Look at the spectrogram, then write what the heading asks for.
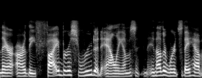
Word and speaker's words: allium: strong garlic onion smell to it and it's pronounced allium and its seed heads provide texture in the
